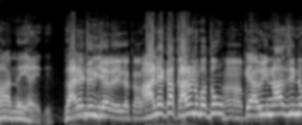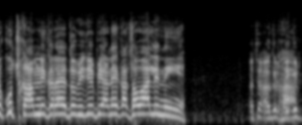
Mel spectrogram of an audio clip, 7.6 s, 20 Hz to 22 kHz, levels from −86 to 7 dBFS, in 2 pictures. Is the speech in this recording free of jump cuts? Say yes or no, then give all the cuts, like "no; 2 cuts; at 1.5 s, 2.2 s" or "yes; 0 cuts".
yes; 0 cuts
